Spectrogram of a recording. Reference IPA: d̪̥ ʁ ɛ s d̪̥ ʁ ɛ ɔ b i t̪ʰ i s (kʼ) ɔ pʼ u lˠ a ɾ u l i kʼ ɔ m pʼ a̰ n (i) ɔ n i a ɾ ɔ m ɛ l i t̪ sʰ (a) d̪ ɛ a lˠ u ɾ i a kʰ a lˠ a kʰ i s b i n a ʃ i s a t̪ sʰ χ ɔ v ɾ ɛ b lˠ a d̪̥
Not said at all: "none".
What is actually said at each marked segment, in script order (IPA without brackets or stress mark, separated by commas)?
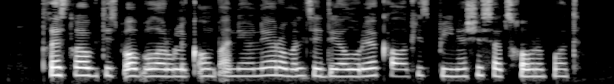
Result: pʼ, i, i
